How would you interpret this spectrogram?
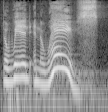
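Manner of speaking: ordinary talk, nothing marked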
